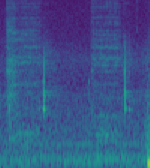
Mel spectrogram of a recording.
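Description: Primer button on a propane conversion-kit regulator pressed twice, each press letting out a short, faint hiss of gas with a light click: the generator is being primed with propane before starting.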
